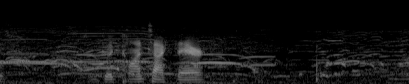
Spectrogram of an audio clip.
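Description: A softball smacks into a catcher's mitt.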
